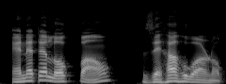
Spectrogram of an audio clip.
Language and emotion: Assamese, neutral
